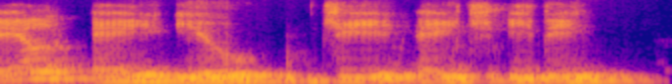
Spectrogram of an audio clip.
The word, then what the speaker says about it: laughed: ah loft okay in this case we have l a u g h e d that one right okay it is pronounced laughs okay love the g with the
